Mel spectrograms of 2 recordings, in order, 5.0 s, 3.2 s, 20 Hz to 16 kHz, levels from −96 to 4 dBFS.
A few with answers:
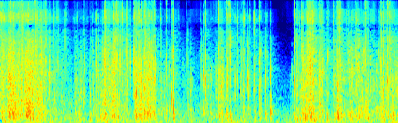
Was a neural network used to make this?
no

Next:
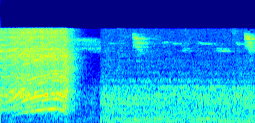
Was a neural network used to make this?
no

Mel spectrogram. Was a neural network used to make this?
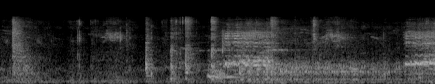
no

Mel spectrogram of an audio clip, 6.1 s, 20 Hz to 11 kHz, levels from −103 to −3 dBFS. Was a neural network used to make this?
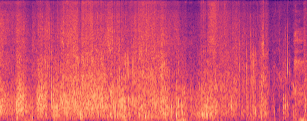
no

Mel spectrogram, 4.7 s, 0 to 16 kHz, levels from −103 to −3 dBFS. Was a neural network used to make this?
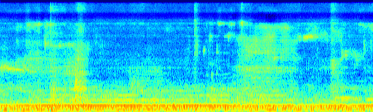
yes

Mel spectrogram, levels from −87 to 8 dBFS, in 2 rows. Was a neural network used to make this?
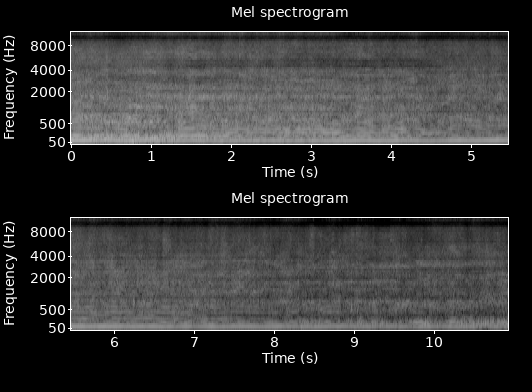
yes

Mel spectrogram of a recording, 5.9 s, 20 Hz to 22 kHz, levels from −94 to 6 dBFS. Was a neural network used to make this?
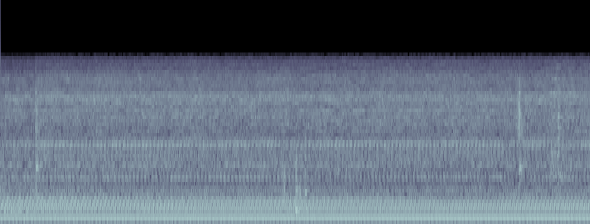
no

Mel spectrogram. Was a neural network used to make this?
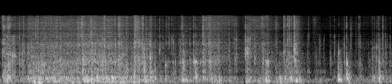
yes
